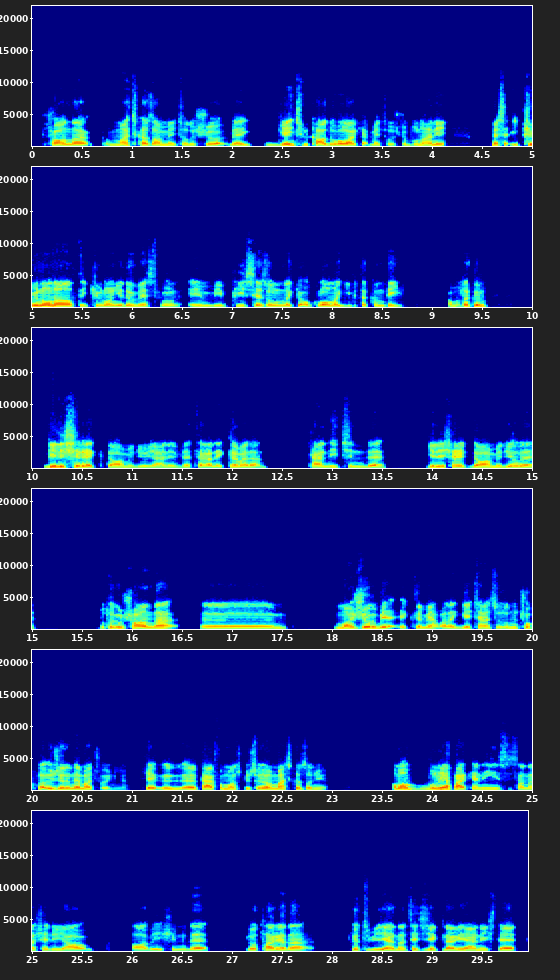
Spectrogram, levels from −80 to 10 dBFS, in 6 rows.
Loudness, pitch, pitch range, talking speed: -19 LUFS, 160 Hz, 130-185 Hz, 155 wpm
